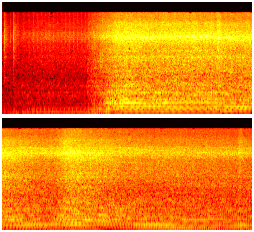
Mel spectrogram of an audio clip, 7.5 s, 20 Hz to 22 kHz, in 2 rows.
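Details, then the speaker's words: Honda Vario 125/150/160 injection scooter, started up: revs climb then sag and wobble instead of picking up cleanly, sluggish delayed throttle response. "Well , this is the position on the throttle in this kilometer section, it actually goes down, yes, this is very,"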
